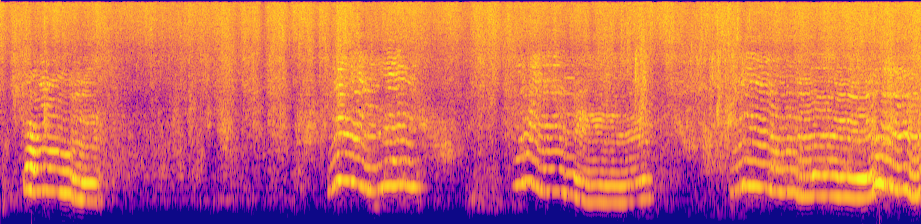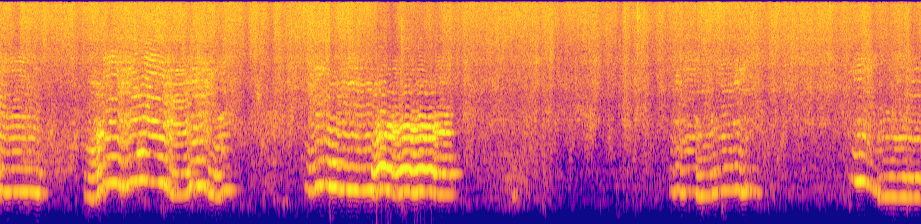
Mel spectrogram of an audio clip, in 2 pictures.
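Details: Dog singing in a long run of wavering, yodel-like howls, sliding up and down in pitch, with short pauses between bursts and a constant hiss underneath.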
